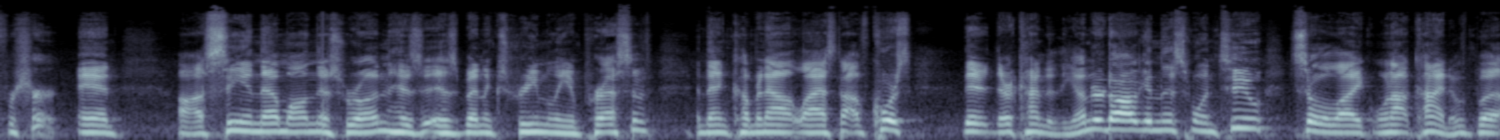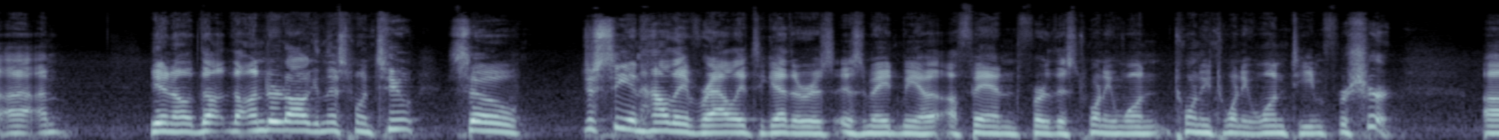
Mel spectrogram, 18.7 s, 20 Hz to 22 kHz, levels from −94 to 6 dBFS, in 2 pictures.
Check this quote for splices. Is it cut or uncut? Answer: uncut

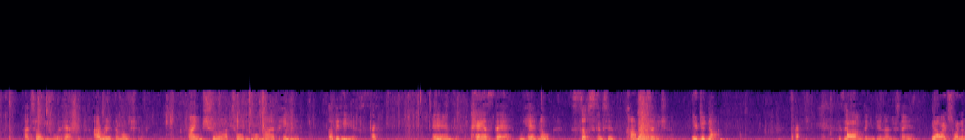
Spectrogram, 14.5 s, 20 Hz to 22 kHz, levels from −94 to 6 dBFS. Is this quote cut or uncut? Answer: uncut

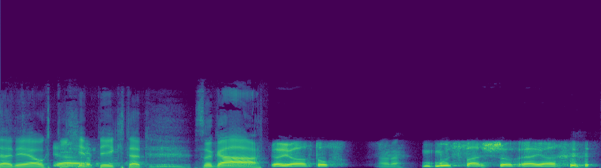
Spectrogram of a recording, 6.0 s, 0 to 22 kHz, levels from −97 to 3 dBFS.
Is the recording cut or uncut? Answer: cut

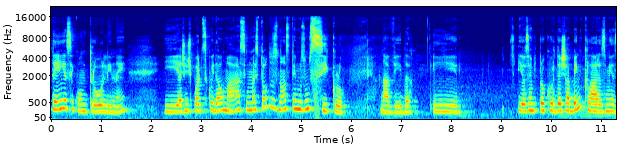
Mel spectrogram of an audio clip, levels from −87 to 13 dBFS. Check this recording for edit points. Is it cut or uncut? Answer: uncut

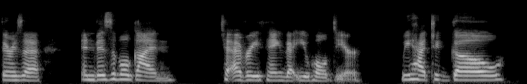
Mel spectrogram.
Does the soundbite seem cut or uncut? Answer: cut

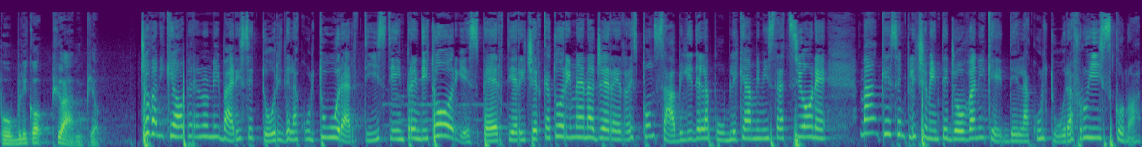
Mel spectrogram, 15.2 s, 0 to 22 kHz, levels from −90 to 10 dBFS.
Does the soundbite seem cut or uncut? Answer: cut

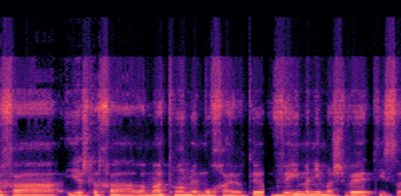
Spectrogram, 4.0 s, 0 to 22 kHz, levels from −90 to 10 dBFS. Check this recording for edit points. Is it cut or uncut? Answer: cut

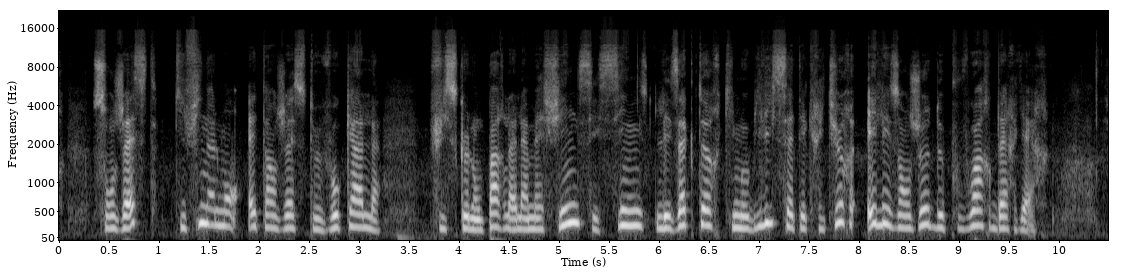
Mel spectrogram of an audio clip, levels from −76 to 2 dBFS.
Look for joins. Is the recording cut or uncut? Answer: cut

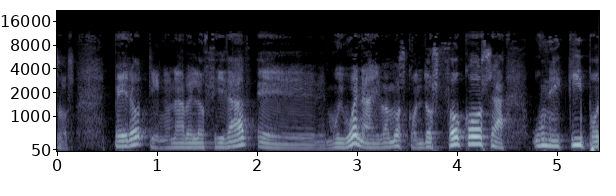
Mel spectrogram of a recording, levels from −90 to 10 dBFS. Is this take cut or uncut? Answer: cut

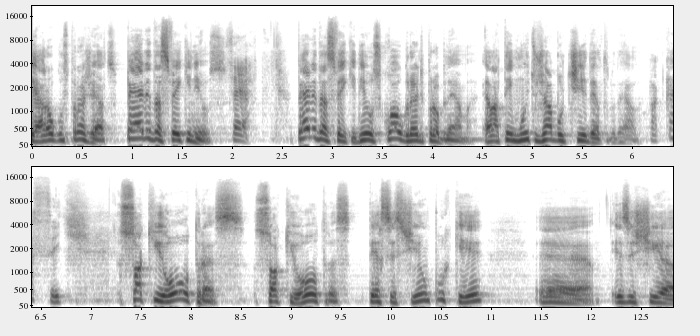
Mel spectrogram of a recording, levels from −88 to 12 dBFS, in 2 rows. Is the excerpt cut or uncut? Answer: cut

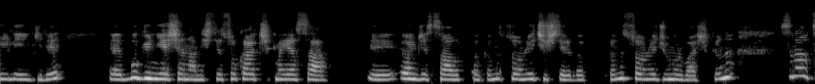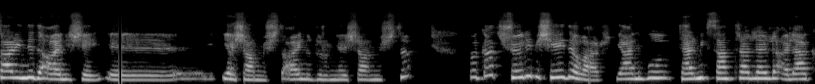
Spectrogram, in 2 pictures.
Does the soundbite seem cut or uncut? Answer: uncut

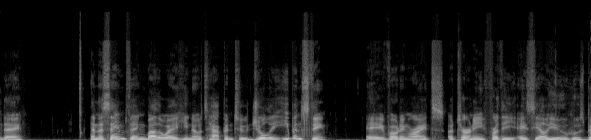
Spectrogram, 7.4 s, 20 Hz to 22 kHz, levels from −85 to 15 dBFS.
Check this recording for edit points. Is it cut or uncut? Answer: cut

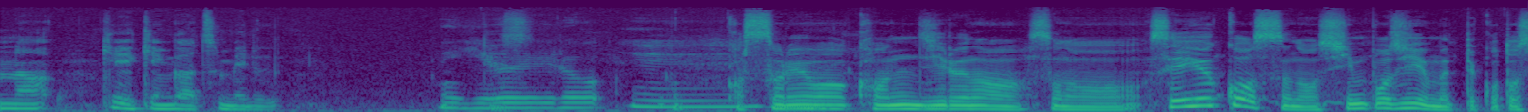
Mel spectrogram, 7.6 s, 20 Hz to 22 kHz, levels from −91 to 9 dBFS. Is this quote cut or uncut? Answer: uncut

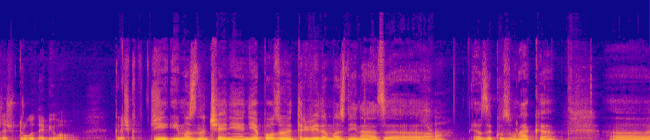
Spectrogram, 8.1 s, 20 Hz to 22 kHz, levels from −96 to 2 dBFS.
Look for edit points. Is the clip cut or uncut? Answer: cut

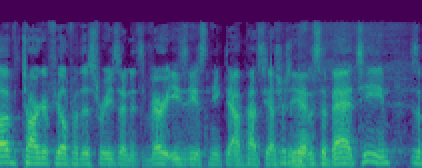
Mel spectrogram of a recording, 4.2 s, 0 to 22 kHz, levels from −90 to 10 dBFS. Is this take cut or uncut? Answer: cut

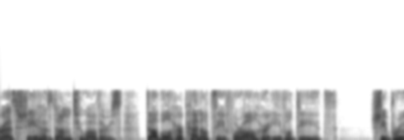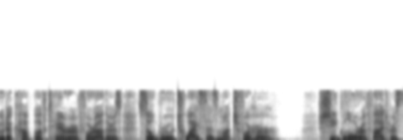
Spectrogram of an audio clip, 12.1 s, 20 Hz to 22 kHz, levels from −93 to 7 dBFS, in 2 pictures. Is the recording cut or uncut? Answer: uncut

